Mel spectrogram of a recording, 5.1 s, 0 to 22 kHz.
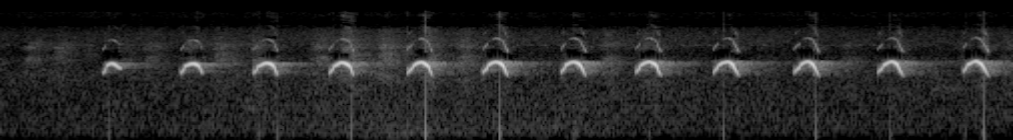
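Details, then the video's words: Junglefowl chick calling, recorded to lure female junglefowl: clear, high, arched peeps repeated steadily about every 0.4 seconds, twelve in a row, with a few faint clicks. "Suara anak ayam hutan asli"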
